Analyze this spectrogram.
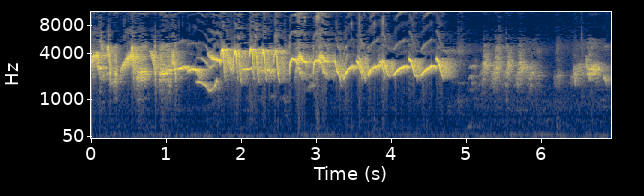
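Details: Chinese hwamei with yellow bill and yellow legs singing a loud, rich, continuous song of rapid slurred whistles and warbled phrases for about five seconds, then breaking into softer, scattered notes and short trills.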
